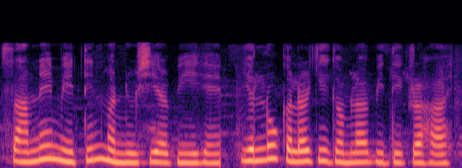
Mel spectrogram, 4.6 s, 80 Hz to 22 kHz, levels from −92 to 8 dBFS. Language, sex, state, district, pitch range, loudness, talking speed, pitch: Hindi, female, Arunachal Pradesh, Papum Pare, 220-260 Hz, -15 LUFS, 180 wpm, 230 Hz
